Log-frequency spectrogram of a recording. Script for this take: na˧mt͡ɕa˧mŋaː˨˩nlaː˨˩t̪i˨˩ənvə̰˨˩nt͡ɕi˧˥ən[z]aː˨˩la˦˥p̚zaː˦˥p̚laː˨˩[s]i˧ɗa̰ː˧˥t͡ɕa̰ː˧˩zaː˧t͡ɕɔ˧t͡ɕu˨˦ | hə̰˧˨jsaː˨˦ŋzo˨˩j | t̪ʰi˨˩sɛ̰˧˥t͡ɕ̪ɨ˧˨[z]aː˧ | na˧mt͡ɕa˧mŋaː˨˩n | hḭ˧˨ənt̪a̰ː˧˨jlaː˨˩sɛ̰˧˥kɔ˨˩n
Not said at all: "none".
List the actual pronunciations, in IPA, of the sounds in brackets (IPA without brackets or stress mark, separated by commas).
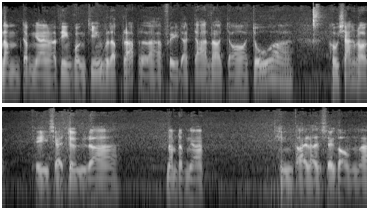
v, f, z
